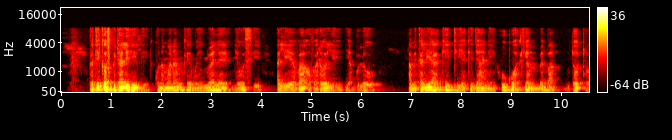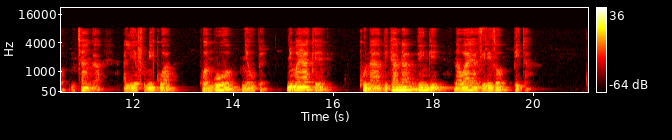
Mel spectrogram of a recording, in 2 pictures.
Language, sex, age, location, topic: Swahili, male, 25-35, Kisumu, health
